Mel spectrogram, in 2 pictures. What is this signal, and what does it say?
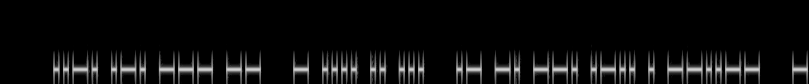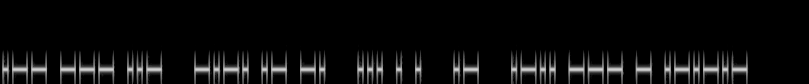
Morse code, heard as a keyed tone, about 25 wpm, 700 Hz. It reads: FROM THIS ANGLE, YOU CAN SEE A LOT.
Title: Sentences from Top 1500 Words 25wpm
